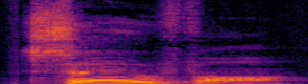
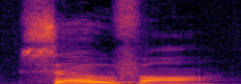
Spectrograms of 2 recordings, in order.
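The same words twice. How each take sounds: First: "sofa" stretched as "sooo-fuhh"; drawn-out teaching model of "sofa"; exaggerated schwa. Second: "sofa" as "SO-fuh"; careful "sofa" with weak final vowel; schwa demo. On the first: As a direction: linger on "sofa", ending in "uh". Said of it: "I'm trying to exaggerate". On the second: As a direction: neutral "uh" ending on "sofa". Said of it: "schwa sound with unstressed weak". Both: Shown as a demonstration.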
